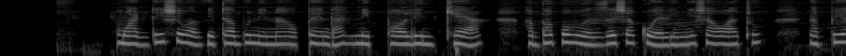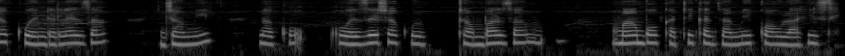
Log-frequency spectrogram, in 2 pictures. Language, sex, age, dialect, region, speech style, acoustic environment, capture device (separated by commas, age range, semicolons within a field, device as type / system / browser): Swahili, female, 25-34, Kenya - Nairobi Sheng-influenced, Kenya, focused, silence, mobile / Linux / Chrome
